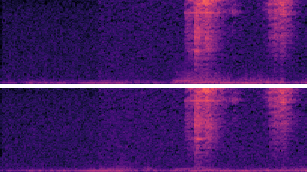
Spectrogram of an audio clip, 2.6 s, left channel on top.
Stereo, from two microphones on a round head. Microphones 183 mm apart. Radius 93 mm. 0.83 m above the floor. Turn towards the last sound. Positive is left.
turn(degrees=10)  # may be behind; listen again after turning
